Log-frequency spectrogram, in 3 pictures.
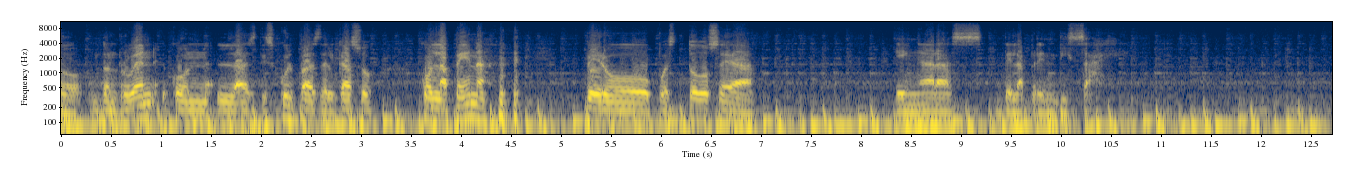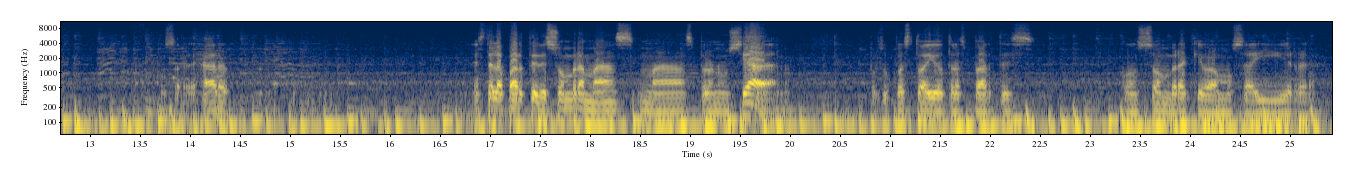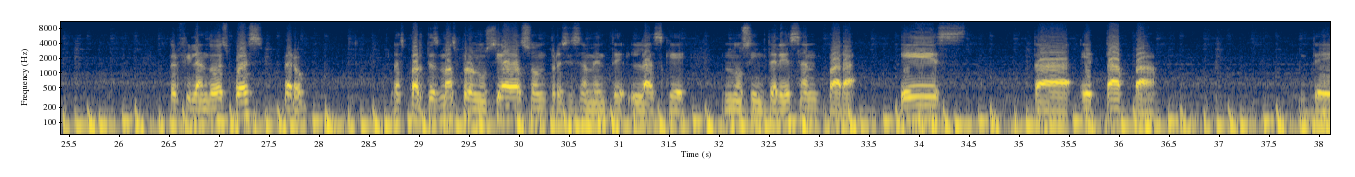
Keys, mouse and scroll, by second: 0.4 click, 2.8 click, 4.2 click, 5.2 click, 6.5 click, 8.6 click, 10.0 click, 11.1 click, 12.5 click, 13.8 click, 14.8 click, 16.4-17.6 drag, 17.8-18.7 drag, 19.8 click, 20.9 click, 22.4-24.1 drag, 24.5 click, 26.6-27.8 middle drag, 28.9 click, 30.1 click, 31.1-32.3 drag, 32.5 click, 34.0 click, 35.5-36.6 drag, 37.0 click.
